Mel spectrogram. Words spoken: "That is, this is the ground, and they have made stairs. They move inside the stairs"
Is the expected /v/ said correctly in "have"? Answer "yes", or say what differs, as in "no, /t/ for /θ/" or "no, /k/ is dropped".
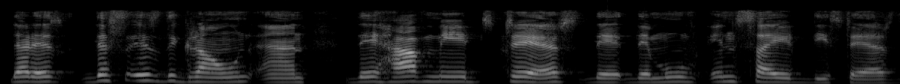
yes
